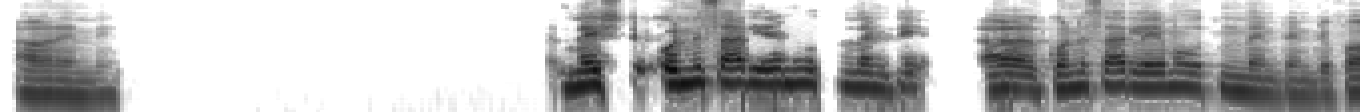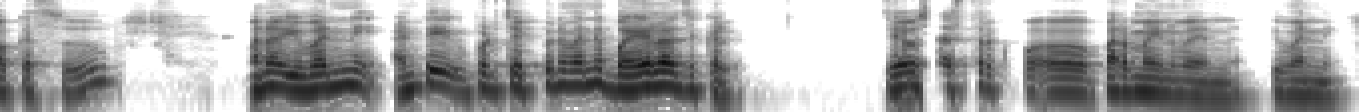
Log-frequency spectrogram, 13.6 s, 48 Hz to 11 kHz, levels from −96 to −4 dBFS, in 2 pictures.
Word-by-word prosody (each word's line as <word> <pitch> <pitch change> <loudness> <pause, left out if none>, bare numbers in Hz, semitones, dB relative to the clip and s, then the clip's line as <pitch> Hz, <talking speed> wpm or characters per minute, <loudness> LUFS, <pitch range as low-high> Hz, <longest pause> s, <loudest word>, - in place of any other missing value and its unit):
అవునండి. 115 -1 -6 2.3
నెక్స్ట్ 185 - +5
కొన్నిసార్లు 200 0 +7
ఏమవుతుందంటే 170 -5 -1 0.4
ఆహ్, 155 -2 +3
కొన్నిసార్లు 165 +2 0
ఏమవుతుందంటే 145 -8 -4
అండి 115 +1 -10
ఫోకస్సు. 125 -1 -6 0.9
మనం 170 - +2
ఇవన్నీ 165 +5 +1 0.2
అంటే 160 +6 +1
ఇప్పుడు 140 +3 -5
చెప్పినవన్నీ 180 +5 -1
బయోలాజికల్. 155 - +4 0.8
జీవశాస్త్ర 160 -1 -1 0.3
ఆహ్, 130 -1 0
పరమైనవి 130 -5 -2 0.4
ఇవన్నీ. 110 -2 -6
155 Hz, 85 wpm, -24 LUFS, 125-175 Hz, 2.3 s, కొన్నిసార్లు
